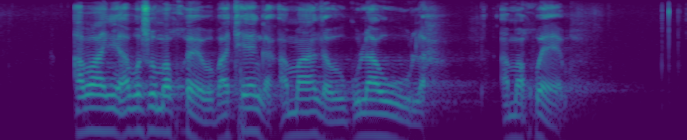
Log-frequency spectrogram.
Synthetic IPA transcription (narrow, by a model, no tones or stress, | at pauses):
aɓaɲɛaɓɔsɔmaxwɛɓɔɓatʰɛŋʱa̰ʔamand͡ɮʱawok̬ulawula̰ | amaxwɛːɓɔ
